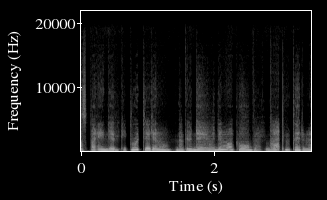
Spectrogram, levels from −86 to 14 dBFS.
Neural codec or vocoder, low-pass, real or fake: codec, 44.1 kHz, 0.9 kbps, DAC; 19.8 kHz; fake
